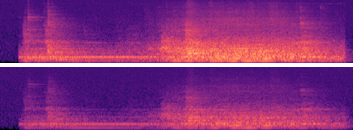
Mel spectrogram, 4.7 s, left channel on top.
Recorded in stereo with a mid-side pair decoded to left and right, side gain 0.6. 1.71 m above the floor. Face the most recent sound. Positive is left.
turn(degrees=60)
